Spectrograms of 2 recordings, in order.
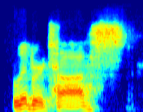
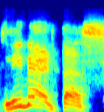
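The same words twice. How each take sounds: First: The name is said in an Americanized English way. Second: The name is said in an Italian, Romance way. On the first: "this Germanic, English, Americanized Libertas" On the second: "you think of the Italians, like Libertas"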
